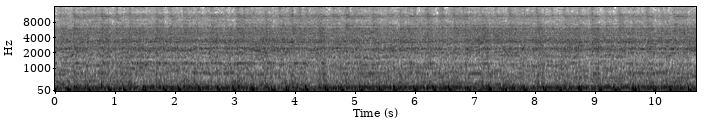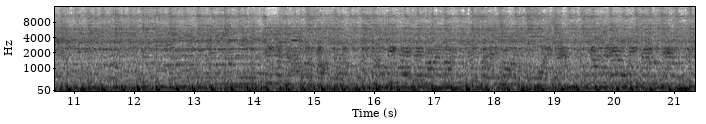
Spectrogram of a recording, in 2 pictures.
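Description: Punk rock band playing live: electric guitars, bass and drums at full volume, driven by a fast, steady drum beat.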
